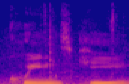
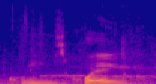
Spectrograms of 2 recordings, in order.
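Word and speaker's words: Queens Quay: running meat okay and we've got the Queen's key not the Queen's Quay have you came across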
